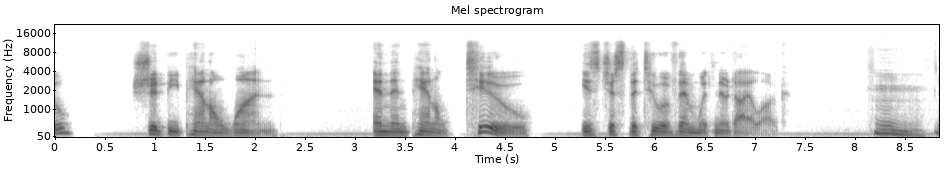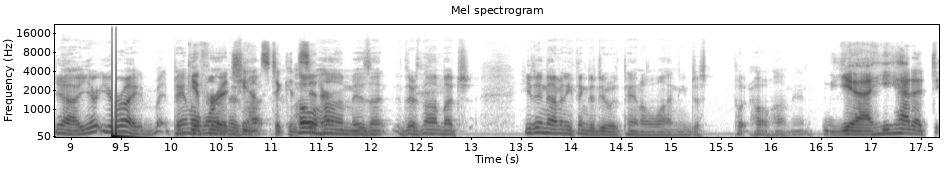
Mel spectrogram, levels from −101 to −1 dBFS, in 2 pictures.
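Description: At 9.41 s the speech is hit by a single violent bang lasting until 9.45 s. This is invalid numbers at full scale: a calculation produced infinite or undefined values that were forced to the maximum sample level, holding the output pinned for a 40 ms block.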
